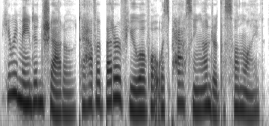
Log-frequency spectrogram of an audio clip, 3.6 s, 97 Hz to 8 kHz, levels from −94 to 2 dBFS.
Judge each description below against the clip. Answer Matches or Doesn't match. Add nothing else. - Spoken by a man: Doesn't match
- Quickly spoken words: Matches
